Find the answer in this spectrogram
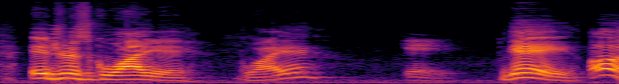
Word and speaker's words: Gueye: Gay. Oh, it's pronounced like that. Okay, Idris Gay.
